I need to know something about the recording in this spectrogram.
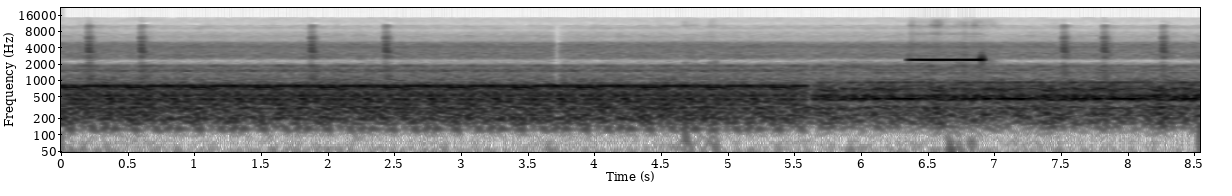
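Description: A train engine hums steadily.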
